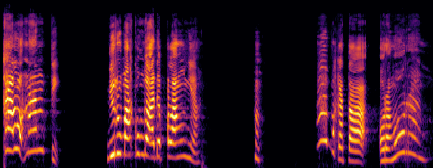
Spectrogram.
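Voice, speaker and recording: A sly, boastful man, once a minibus driver, played by a woman preacher, with a thick Medan accent. He exclaims loudly and then drops into a hushed, conspiratorial tone, his voice very high and swooping. A long church-hall reverb trails every word. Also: big pitch swings, unhurried, heavily acted.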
